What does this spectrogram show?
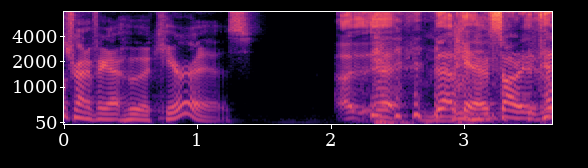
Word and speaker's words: Akira: I Sometimes when I say Akira, which is the Akira. actual pronunciation, people yell at me.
